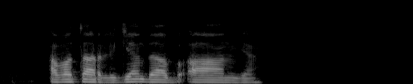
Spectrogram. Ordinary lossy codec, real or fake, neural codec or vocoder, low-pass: Opus, 16 kbps; real; none; 7.2 kHz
